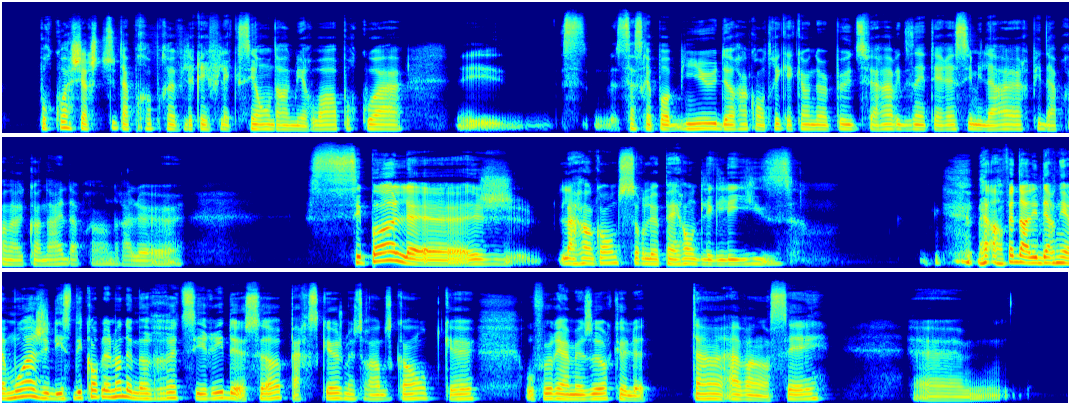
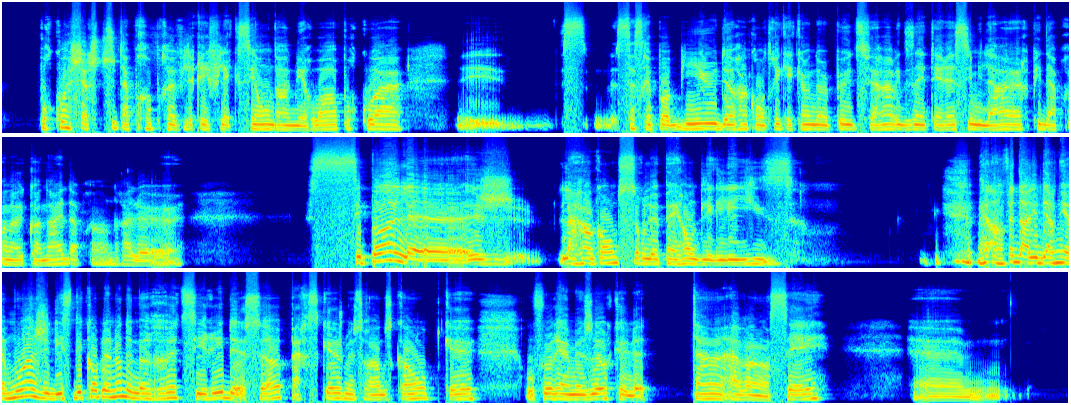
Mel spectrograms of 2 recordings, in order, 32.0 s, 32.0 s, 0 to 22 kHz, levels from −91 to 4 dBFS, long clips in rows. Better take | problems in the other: first | distortion; heavy; 6 dB below the speech

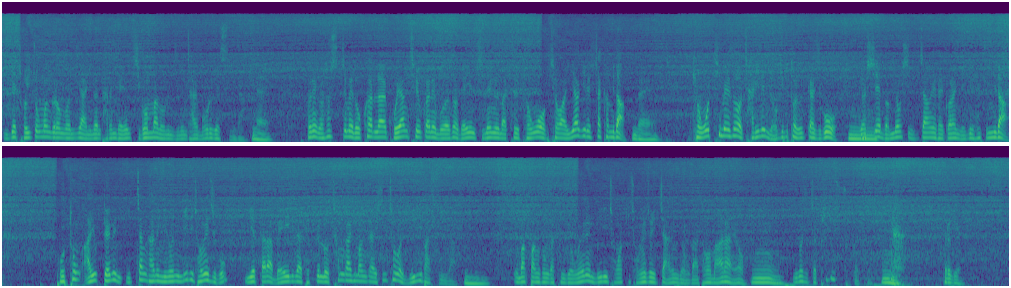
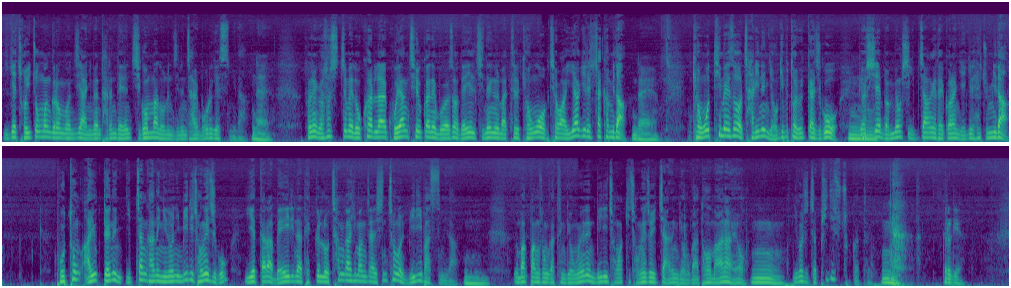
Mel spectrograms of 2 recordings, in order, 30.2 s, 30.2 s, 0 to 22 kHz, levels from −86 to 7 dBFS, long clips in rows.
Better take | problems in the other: second | hiss; loud; throughout; 3 dB below the speech; faint in the second

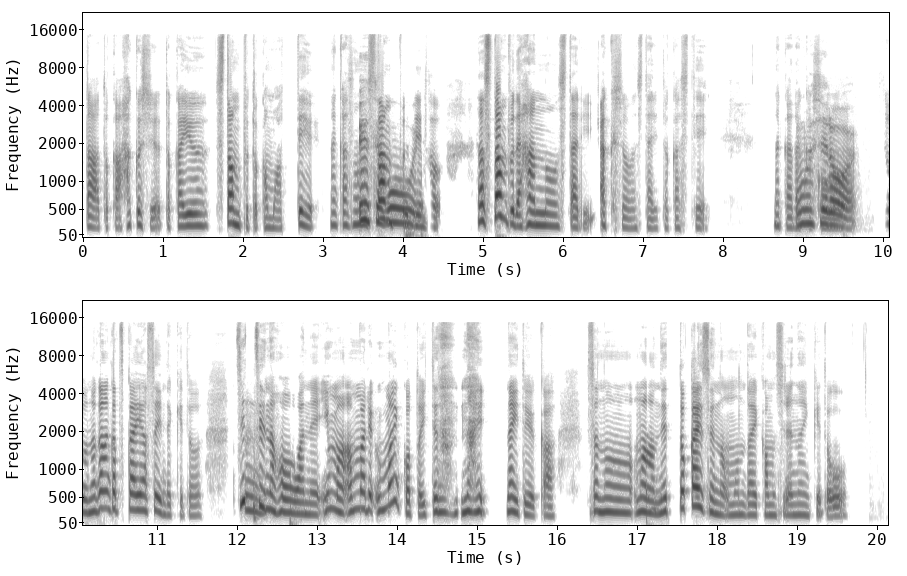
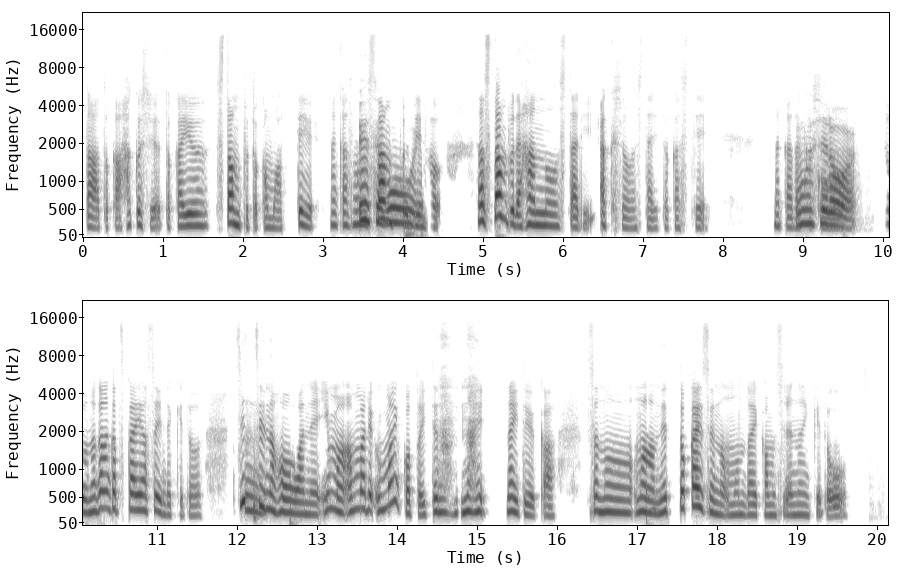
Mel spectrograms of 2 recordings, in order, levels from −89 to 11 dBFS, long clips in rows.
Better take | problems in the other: first | muffled; very; fading above 2.5 kHz

